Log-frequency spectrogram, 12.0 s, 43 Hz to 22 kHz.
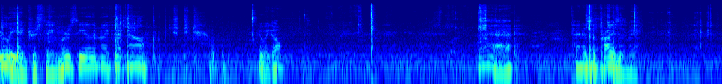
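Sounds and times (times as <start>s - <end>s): faint handling noise: 0.2s - 8.3s.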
